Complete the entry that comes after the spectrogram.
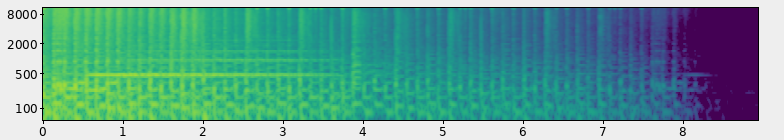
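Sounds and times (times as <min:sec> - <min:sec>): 
level 3 warning sound: 0:00.1 - 0:04.1.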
